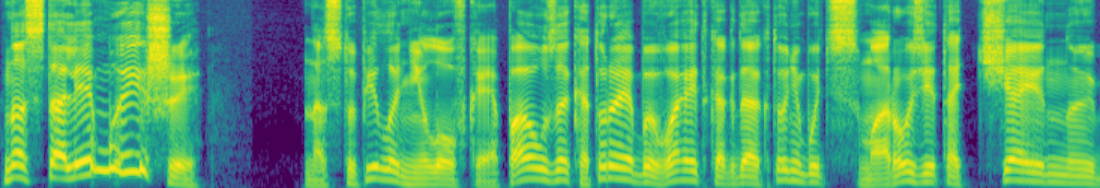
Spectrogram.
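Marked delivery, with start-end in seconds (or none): 0.0-1.4 high, startled outcry; sudden high-pitched cry of alarm; sudden yell. A narrator's reading. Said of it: "и внезапно завопил".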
